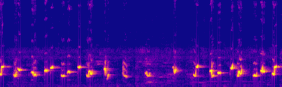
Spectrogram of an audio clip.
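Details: Yellow-vented bulbul in long, rapid, continuous morning song, played to lure other bulbuls into singing: bubbly, liquid whistled notes, fast and chattering in short bursts, with a brief pause near the middle.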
